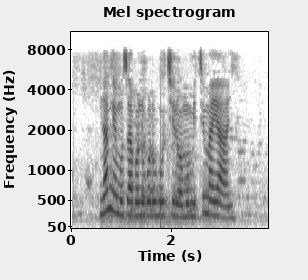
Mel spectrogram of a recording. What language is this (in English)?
Kinyarwanda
